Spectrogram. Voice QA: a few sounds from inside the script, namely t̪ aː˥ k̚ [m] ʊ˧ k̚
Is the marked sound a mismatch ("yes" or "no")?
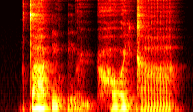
no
